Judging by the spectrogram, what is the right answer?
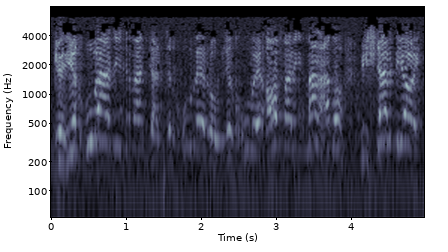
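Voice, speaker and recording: Really high-pitched guy preaching hard, lots of rhetorical questions, bit muffled w faint hiss. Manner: impassioned, rhetorical questions, bursts of shouting. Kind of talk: sermon.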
